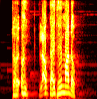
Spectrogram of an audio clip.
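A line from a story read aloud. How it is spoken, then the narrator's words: Startled crowd crying out. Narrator (Vietnamese): những người hiện diện nơi đây nhất loạt kêu lên bằng một giọng thẳng thốt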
